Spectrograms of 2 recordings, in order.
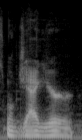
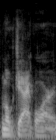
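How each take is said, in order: First: Jaguar is said the British way, without a w-sound. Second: Jaguar is said the American way, with a w-sound. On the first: The speaker calls it right. "It's like no, Smoke Jaguar. There's a G" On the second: The speaker calls it wrong. "There's no W in that word. There's a G. Like Smoke Jaguar"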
